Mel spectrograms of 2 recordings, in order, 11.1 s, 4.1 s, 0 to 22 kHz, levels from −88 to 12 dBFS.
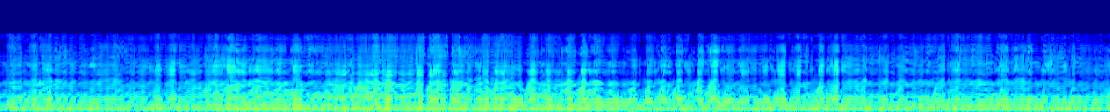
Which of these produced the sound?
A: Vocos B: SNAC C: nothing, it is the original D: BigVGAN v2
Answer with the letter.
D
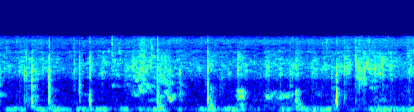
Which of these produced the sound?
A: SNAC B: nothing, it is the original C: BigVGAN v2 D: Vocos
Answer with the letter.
D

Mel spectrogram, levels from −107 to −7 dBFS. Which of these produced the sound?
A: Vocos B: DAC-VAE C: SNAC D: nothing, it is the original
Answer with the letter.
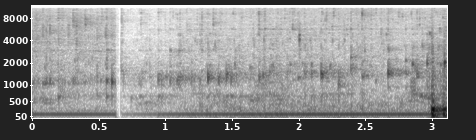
D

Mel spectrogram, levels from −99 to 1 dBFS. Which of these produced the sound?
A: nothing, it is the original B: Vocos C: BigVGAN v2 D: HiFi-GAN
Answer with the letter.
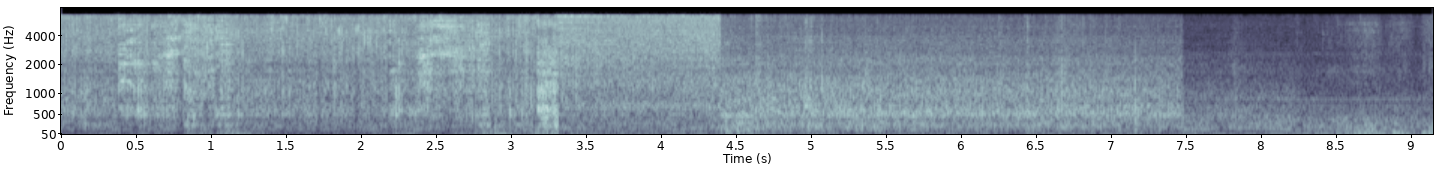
A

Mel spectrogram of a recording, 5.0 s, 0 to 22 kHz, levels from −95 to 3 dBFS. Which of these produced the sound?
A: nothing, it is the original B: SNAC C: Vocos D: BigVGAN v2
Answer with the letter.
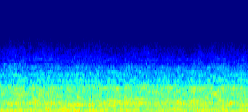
B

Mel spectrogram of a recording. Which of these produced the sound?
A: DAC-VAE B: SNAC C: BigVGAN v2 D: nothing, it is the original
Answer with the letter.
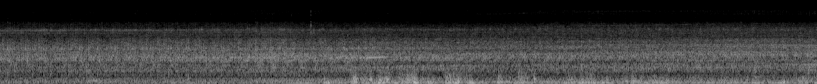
D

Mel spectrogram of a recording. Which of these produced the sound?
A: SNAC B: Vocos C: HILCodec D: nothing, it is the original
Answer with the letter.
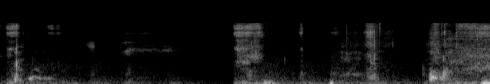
D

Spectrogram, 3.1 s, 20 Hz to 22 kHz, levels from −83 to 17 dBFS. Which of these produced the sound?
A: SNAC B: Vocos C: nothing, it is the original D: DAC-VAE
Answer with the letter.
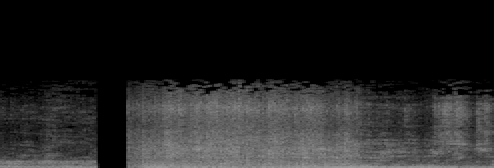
C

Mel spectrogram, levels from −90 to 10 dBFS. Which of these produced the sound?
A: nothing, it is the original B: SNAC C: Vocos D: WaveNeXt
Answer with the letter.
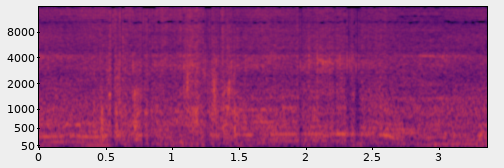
B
